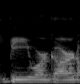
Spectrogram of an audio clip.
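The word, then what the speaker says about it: Bjorgaard: of a joke because I always explained to people how to pronounce my last name was b or guard all one word so when I started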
